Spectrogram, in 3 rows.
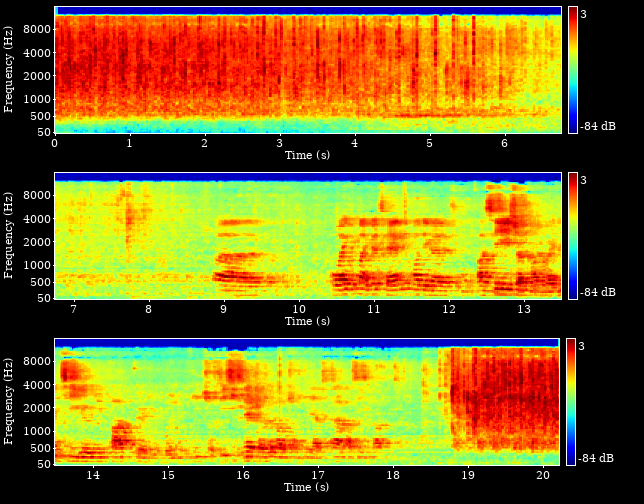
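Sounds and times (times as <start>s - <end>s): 
large audience applauding: 0.0s - 7.6s, 18.6s - 20.2s
speech: 10.7s - 18.1s.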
